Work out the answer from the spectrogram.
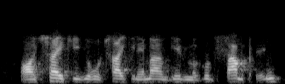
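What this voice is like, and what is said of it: Put-on Cockney accent. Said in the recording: “forgive my Cockney impersonation”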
